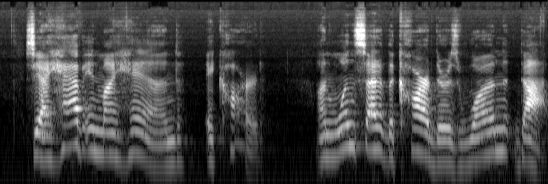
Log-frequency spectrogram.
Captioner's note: none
